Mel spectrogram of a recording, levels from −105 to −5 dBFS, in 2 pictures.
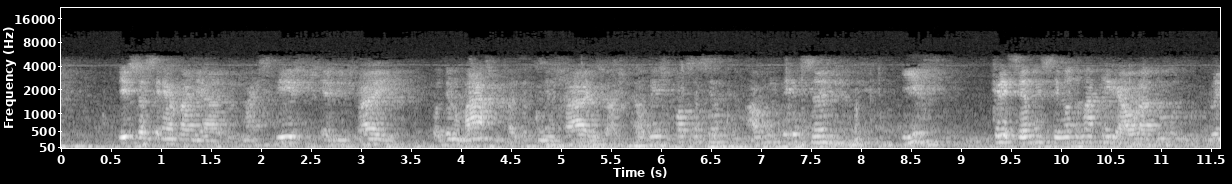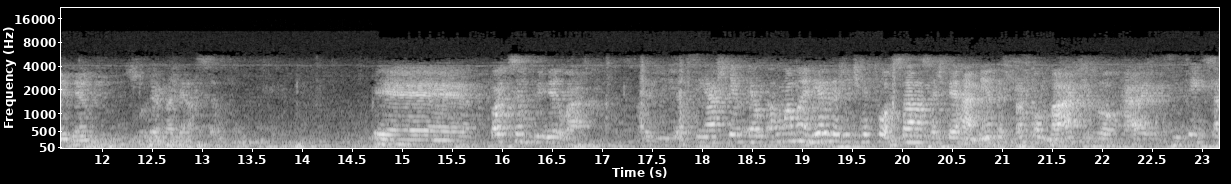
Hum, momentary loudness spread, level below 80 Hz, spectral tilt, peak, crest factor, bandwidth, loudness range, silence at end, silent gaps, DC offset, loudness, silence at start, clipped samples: none; 13 LU; -32 dBFS; -8.5 dB/octave; -2 dBFS; 20 dB; 5.8 kHz; 4 LU; 0 s; none; under 0.1%; -22 LUFS; 0 s; under 0.1%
